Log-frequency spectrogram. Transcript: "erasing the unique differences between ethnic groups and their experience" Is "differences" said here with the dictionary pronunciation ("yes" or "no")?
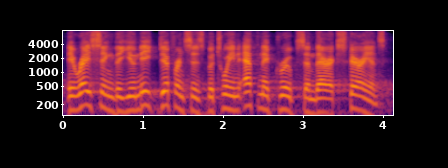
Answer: yes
